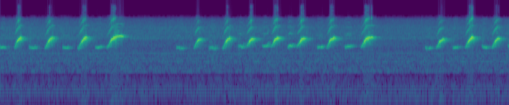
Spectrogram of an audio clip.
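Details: A pied cockatiel, singing when happy, whistles bright, upward-sweeping notes in quick bursts of four or five.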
